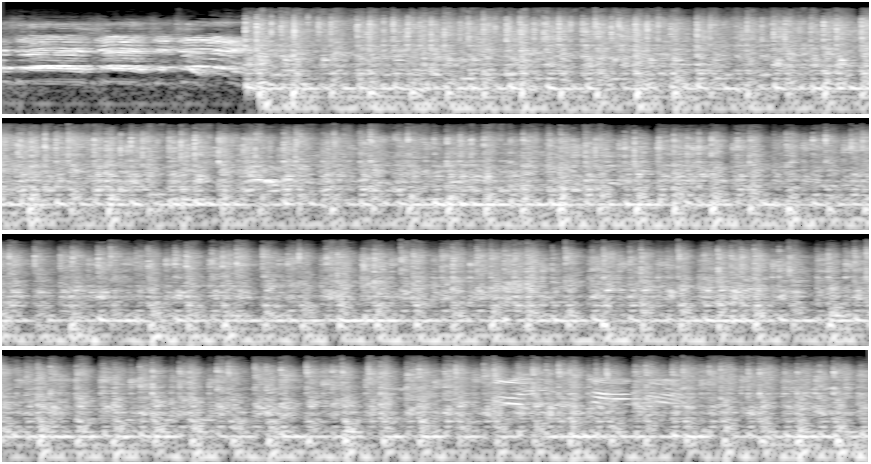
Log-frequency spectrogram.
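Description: Traditional Mozambican drum ensemble playing a fast, dense hand-drum rhythm over a steady low held note. A short vocal passage comes before it, and the drumming starts abruptly about two seconds in.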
